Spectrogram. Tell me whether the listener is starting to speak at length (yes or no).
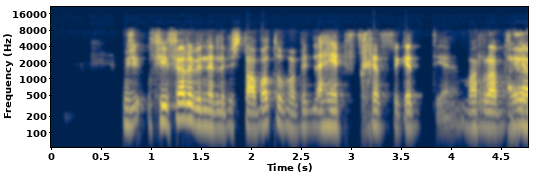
yes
